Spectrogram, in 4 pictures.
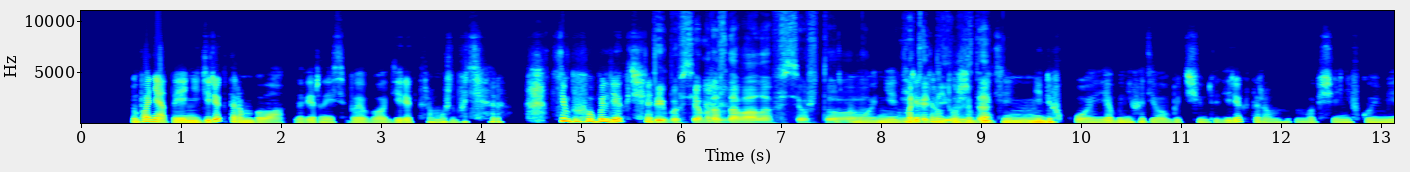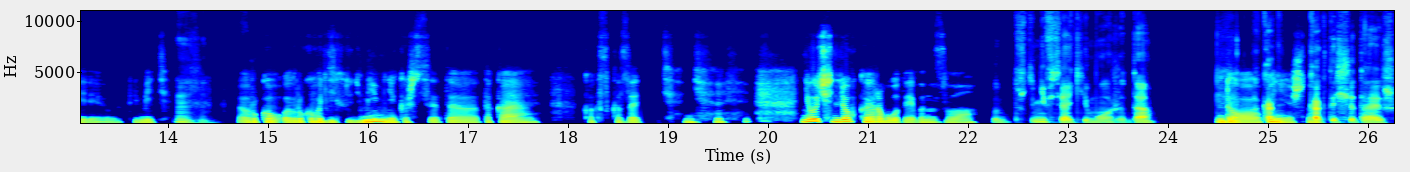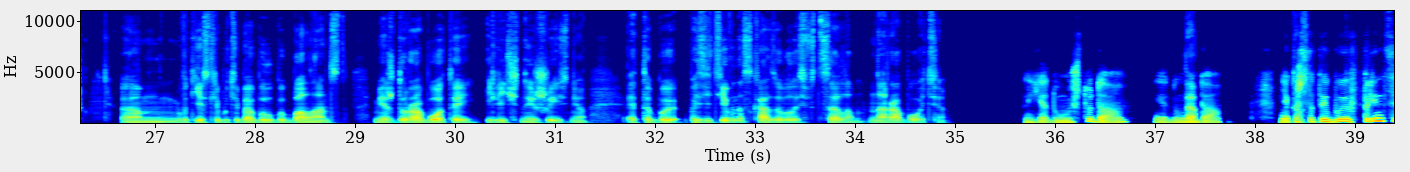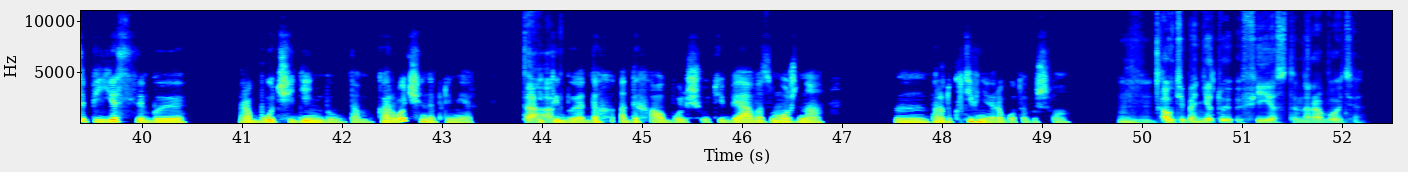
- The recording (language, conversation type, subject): Russian, unstructured, Почему многие люди недовольны своей работой?
- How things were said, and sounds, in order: chuckle; laughing while speaking: "всем было бы легче"; other background noise; tapping; chuckle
